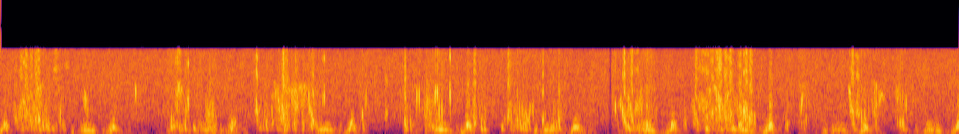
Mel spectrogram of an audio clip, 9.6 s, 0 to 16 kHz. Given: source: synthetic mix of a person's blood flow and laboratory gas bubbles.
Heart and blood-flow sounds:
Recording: Doppler ultrasound of blood flow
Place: precordium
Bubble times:
0.12-0.69 s: bubbles
0.81-0.92 s: bubbles
1.32-1.39 s: bubbles
1.66-1.99 s: bubbles
2.04-2.17 s: bubbles
2.54-3.25 s: bubbles
3.58-3.69 s: bubbles
3.84-3.88 s: bubbles
4.02-4.54 s: bubbles
4.70-4.89 s: bubbles
5.00-5.37 s: bubbles
5.40-5.64 s: bubbles
6.11-6.59 s: bubbles
6.83-6.88 s: bubbles
6.91-7.58 s: bubbles
7.84-7.91 s: bubbles
7.98-8.10 s: bubbles
8.48-8.86 s: bubbles
8.95-9.09 s: bubbles
From the record:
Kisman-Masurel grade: 342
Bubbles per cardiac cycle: rolling drumbeat, 9 or more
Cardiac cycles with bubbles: 100%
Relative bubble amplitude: moderate (0.250 to 0.450)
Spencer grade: 3 (all of the cardiac periods contain showers or single bubble signals, but not dominating or overriding the cardiac motion signals)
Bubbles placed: only in the low amplitude regions of the cardiac cycle

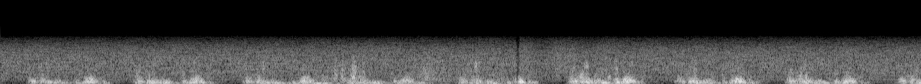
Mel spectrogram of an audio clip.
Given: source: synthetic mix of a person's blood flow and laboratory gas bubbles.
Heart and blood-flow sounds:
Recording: Doppler ultrasound of blood flow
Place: precordium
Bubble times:
no bubbles
From the record:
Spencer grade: 0 (complete lack of bubble signals)

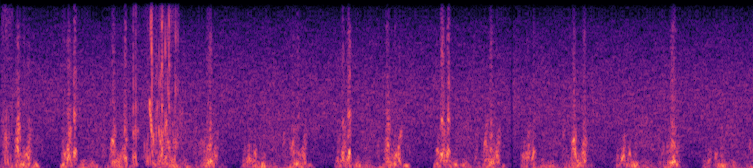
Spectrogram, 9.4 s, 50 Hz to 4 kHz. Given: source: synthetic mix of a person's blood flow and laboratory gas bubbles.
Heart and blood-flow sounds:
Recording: Doppler ultrasound of blood flow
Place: precordium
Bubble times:
0.01-0.16 s: bubbles
1.62-2.29 s: bubbles
From the record:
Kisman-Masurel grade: 221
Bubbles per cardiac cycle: several, 3 to 8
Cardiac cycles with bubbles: 10 to 50%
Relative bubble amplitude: barely perceptible (0.100 to 0.250)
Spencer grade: 2 (many but less than half of the cardiac periods contain bubble signals, singularly or in groups)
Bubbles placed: only in the low amplitude regions of the cardiac cycle

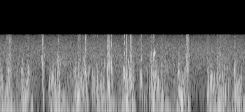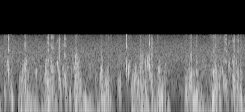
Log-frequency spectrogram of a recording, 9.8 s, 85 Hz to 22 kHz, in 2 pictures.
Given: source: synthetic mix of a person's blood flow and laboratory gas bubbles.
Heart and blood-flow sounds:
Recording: Doppler ultrasound of blood flow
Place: precordium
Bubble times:
0.11-0.25 s: bubbles
0.52-0.60 s: bubbles
0.82-0.91 s: bubbles
1.11-1.24 s: bubbles
1.54-2.27 s: bubbles
2.45-2.73 s: bubbles
2.77-3.12 s: bubbles
3.18-3.33 s: bubbles
3.71-3.81 s: bubbles
4.13-4.21 s: bubbles
4.33-4.61 s: bubbles
4.98-5.20 s: bubbles
5.38-5.52 s: bubbles
5.60-5.67 s: bubbles
5.80-6.55 s: bubbles
6.99-7.14 s: bubbles
7.23-7.36 s: bubbles
7.39-7.54 s: bubbles
7.61-8.01 s: bubbles
8.04-8.07 s: bubbles
8.57-8.92 s: bubbles
9.10-9.78 s: bubbles
From the record:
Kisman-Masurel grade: 233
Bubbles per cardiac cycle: several, 3 to 8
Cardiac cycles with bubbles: 50 to 99%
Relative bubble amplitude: loud (0.450 to 0.775)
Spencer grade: 3 (all of the cardiac periods contain showers or single bubble signals, but not dominating or overriding the cardiac motion signals)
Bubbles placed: anywhere in the cardiac cycle

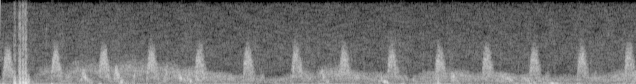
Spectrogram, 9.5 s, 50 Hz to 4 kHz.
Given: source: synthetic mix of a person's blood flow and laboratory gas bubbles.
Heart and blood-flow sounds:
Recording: Doppler ultrasound of blood flow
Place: subclavian vein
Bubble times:
no bubbles
From the record:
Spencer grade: 0 (complete lack of bubble signals)

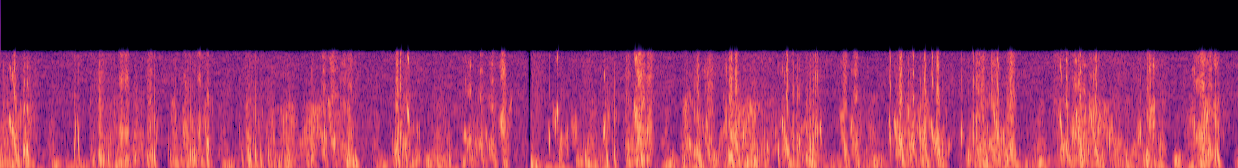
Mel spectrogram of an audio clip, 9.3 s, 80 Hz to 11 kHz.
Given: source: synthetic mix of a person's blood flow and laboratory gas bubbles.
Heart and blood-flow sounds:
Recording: Doppler ultrasound of blood flow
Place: precordium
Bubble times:
0.00-0.28 s: bubbles
0.53-0.64 s: bubbles
0.67-1.22 s: bubbles
1.26-1.61 s: bubbles
1.79-2.73 s: bubbles
2.91-3.42 s: bubbles
3.46-3.85 s: bubbles
4.08-4.92 s: bubbles
5.09-6.20 s: bubbles
6.28-6.47 s: bubbles
6.63-7.16 s: bubbles
7.18-7.67 s: bubbles
7.90-8.77 s: bubbles
8.93-9.19 s: bubbles
9.26-9.29 s: bubbles
From the record:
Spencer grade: 4 (maximum detectable bubble signal sounding continuously throughout systole and diastole of every cardiac period, and overriding the amplitude of the normal cardiac signals)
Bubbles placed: only in the low amplitude regions of the cardiac cycle

